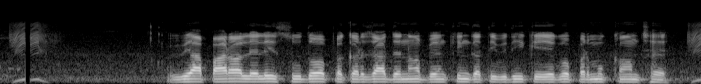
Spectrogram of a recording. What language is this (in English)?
Maithili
